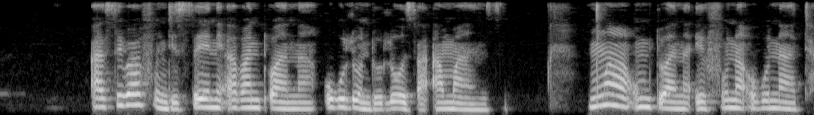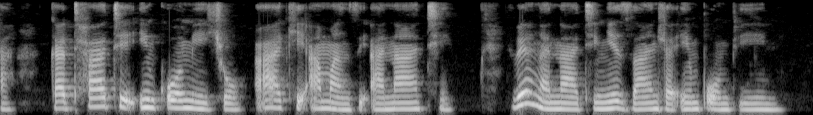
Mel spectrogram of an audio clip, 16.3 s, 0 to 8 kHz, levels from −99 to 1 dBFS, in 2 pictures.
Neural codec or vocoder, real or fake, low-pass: none; real; 7.2 kHz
